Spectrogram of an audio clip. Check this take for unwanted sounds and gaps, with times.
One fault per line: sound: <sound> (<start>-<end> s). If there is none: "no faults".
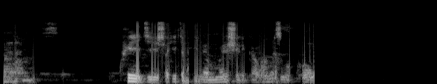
no faults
